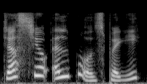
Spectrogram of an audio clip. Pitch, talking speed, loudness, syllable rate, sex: 285 Hz, 165 wpm, -16 LUFS, 4.4 syllables/s, female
